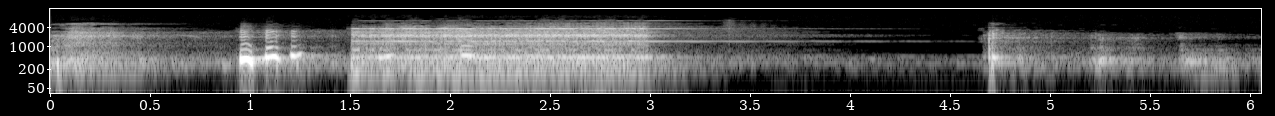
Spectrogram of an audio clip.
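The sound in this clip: A telephone bell rings in one sustained, bright, buzzing burst, with short knocks before it and faint, brief sounds after it.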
